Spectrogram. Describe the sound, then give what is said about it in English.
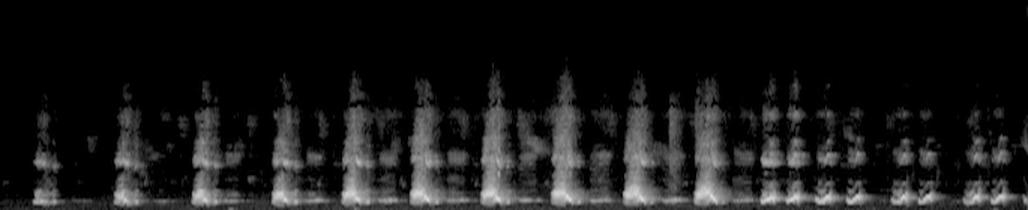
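A long-tailed wood partridge calls in a steady series of loud, rising notes, about a dozen, that shift into quicker, shorter repeated phrases near the end, heard clearly with no talking. “The long-tailed wood partridge is found only in southern Mexico, so it's an endemic species there.”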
